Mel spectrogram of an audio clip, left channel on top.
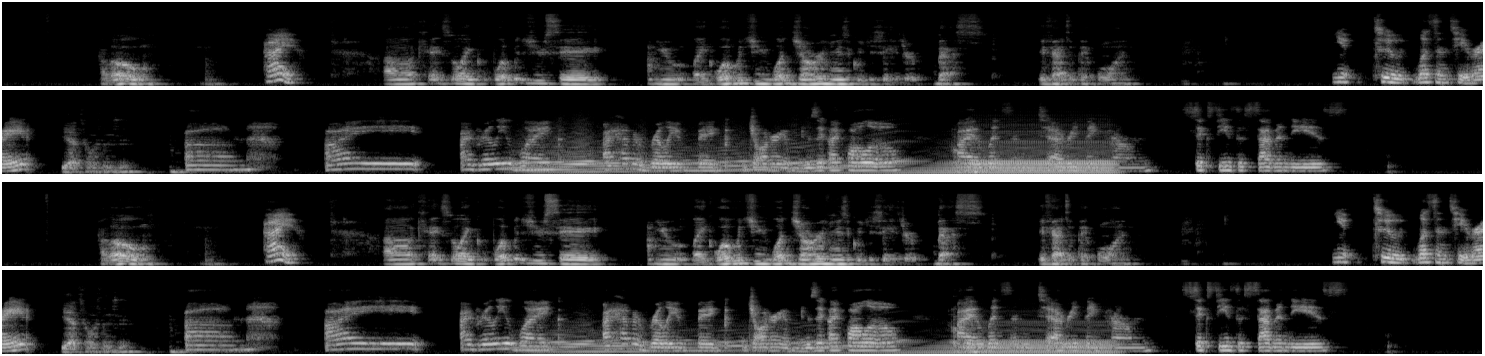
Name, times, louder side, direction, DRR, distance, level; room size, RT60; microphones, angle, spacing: voice 1, 1.0-1.5 2.0-2.1 3.4-3.5 3.8-6.0 6.4-9.8 10.4-11.3 15.4-16.1 16.5-16.6 24.3-24.6, right 1 dB, 75° right, 0.8 m, -24 dB
voice 2, 2.6-3.0 13.3-13.5 13.7-15.1 16.6-17.6 18.0-19.0 19.4-20.3 20.8-23.8 24.4-26.3 26.7-28.0, right 1 dB, 30° right, 0.6 m, -23 dB
sound 1, 19.8-26.0, left 3 dB, 55° left, 0.4 m, -28 dB
2.6 x 2.2 x 2.9 m
head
